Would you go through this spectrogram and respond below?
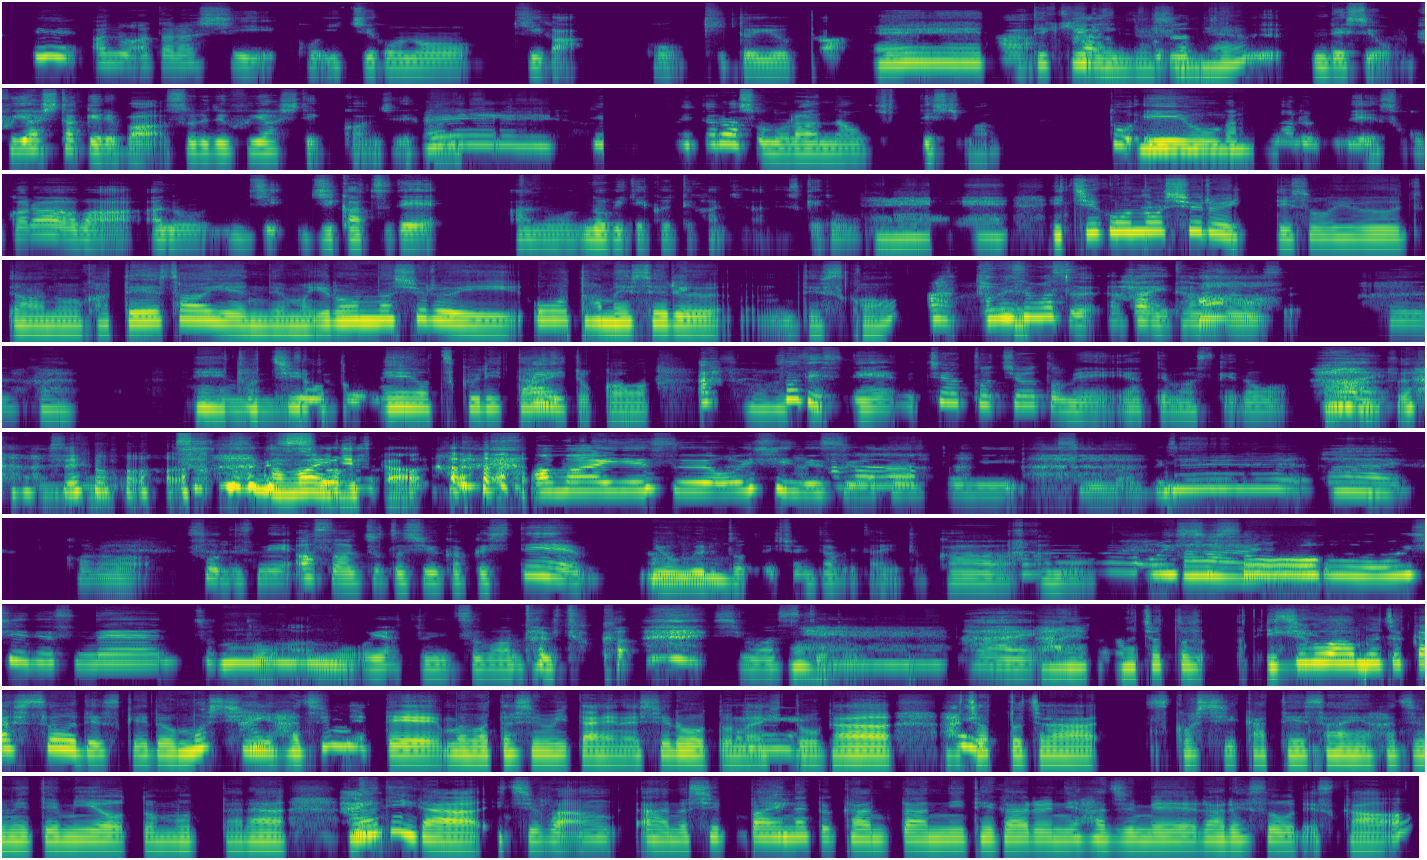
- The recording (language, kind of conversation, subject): Japanese, podcast, ベランダで手間をかけずに家庭菜園を作るにはどうすればいいですか？
- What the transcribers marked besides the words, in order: other background noise; laughing while speaking: "そうなんですよ"; laughing while speaking: "わあ、すご"; chuckle; laughing while speaking: "つまんだりとか"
